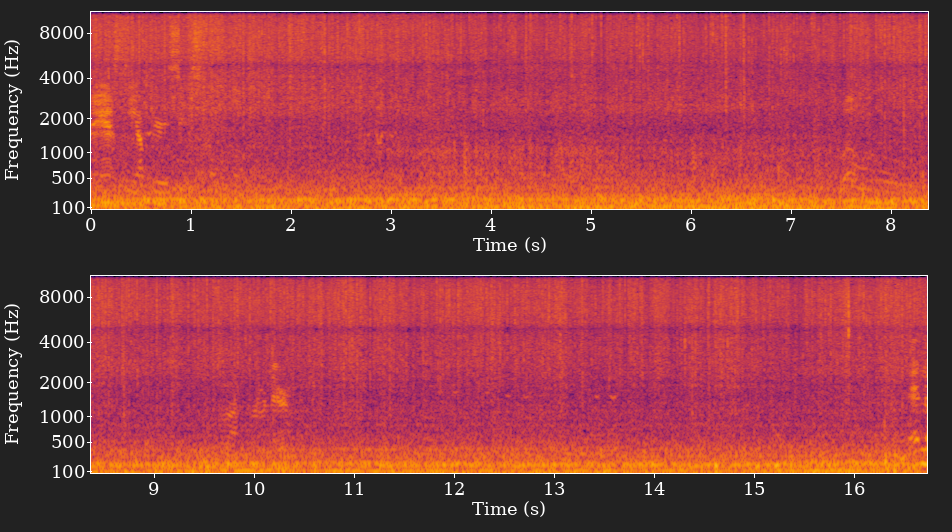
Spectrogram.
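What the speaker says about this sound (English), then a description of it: "That noise you hear again, that's freezing rain." Freezing rain and sleet hitting a snowplow during a New York State blizzard: a dense, continuous hiss and patter over a loud, steady engine rumble, with someone talking over it.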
